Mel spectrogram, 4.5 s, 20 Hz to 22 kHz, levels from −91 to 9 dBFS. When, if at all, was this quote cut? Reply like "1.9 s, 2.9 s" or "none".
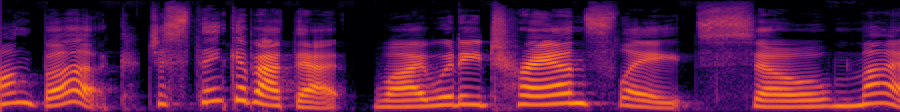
none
